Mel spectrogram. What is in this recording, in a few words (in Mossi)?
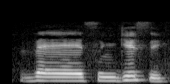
"vɛɛs n gese", moore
